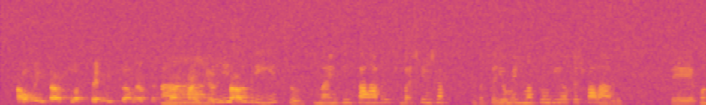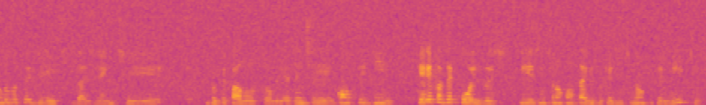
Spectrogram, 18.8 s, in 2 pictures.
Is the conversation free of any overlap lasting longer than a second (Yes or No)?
No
